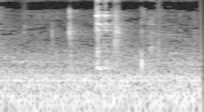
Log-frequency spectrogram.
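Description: Quiet room with a single light metallic clink of a fork about a second in, and a few fainter ticks around it.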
